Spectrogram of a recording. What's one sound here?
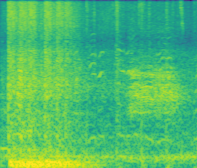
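A gun fires with a deep boom.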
